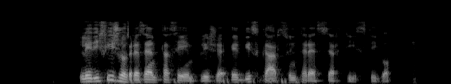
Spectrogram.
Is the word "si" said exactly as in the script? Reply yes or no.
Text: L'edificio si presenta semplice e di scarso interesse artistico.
no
